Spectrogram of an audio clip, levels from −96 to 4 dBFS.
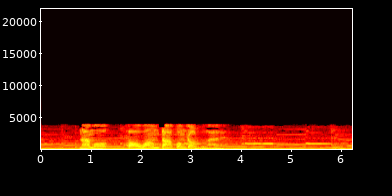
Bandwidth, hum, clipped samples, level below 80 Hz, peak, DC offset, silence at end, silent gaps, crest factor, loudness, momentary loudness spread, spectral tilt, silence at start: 4 kHz; none; under 0.1%; -26 dBFS; -4 dBFS; under 0.1%; 0 s; none; 18 dB; -23 LUFS; 11 LU; -10.5 dB/octave; 0 s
